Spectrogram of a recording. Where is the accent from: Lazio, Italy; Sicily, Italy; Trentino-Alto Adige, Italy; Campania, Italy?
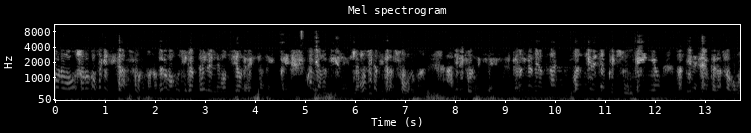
Campania, Italy; Naples; Sono partito da Napoli, sono arrivato dappertutto, insomma, diciamo, quindi era un po' il mio percorso.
